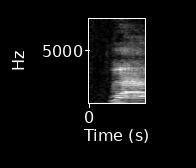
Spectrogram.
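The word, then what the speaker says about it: WAAAGH: There's a famous orc battle cry that goes like, "Wah!" which is spelled with like, you know, all capitals, WAAAAAAAAGH. Which after a while, I think it's supposed to sound like they're shouting war.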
